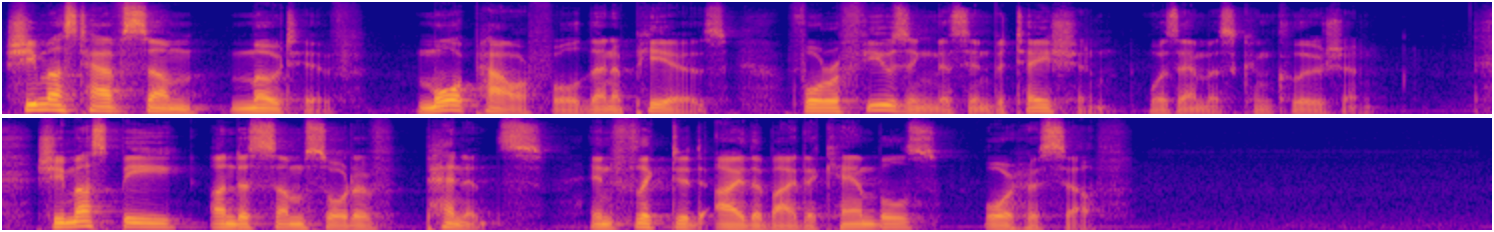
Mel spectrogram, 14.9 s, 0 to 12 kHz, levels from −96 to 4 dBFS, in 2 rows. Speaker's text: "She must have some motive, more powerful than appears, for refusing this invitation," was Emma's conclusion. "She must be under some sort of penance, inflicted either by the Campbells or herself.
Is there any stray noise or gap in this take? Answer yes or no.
no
